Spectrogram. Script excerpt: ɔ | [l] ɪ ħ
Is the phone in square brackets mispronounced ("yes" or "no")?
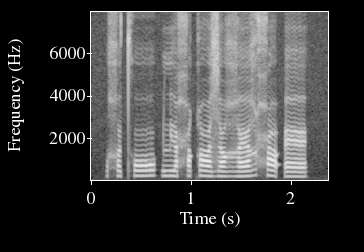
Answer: no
